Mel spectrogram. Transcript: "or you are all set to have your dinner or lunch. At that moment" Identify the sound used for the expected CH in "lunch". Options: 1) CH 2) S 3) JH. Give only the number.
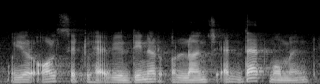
1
